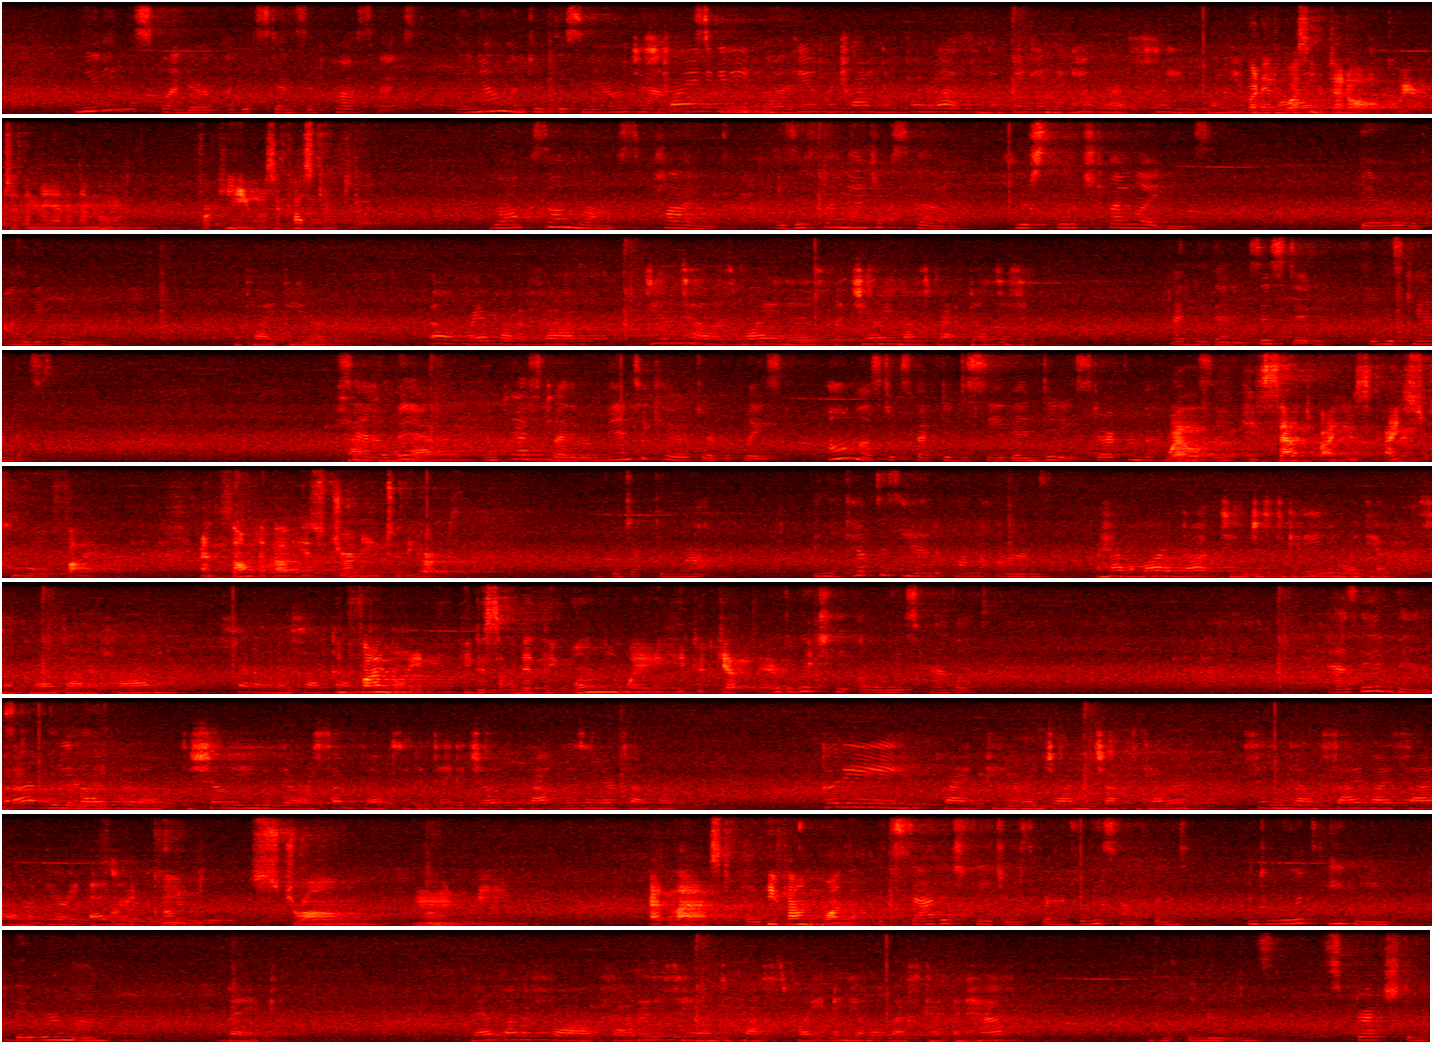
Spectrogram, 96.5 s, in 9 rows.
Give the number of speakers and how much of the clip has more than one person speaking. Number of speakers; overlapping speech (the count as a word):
three, about 8%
